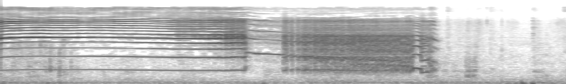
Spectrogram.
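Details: Frog screaming at a dog: a loud, sustained, harmonic shriek for about two and a half seconds, then a harsh, noisy rasp that cuts off abruptly near four seconds, leaving quiet background.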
